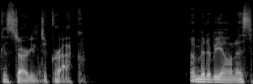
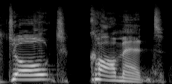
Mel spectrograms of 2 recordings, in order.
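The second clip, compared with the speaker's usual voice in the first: high, drawn-out mock order; mock stern command; 8 semitones higher, much slower than usual. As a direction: stretch each word in a playful high-pitched warning.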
